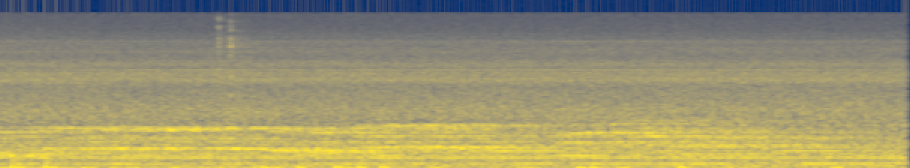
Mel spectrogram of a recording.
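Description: Faint room noise with a steady low hum, and faint wavering tones in the background.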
